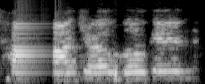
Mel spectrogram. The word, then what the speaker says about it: Hanjo Logan: my name two ways so i'll say how i say it it's how i say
